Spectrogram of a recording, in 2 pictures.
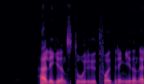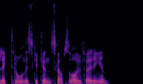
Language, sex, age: Norwegian, male, 35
